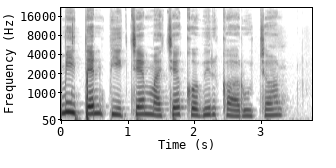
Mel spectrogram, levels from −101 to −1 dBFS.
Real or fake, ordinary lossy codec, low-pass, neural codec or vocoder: real; none; none; none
